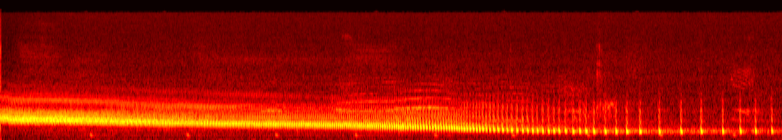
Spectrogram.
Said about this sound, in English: And you can hear what the Weddell seals sound like. It's unbelievable. They sound incredible.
